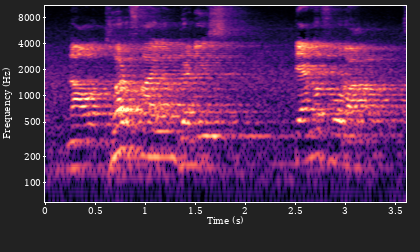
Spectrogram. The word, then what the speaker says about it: Ctenophora: Now third phylum, that is Ctenophora. C is silent, we cannot say as Ctenophora.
